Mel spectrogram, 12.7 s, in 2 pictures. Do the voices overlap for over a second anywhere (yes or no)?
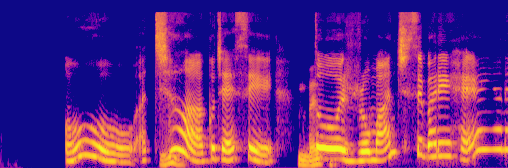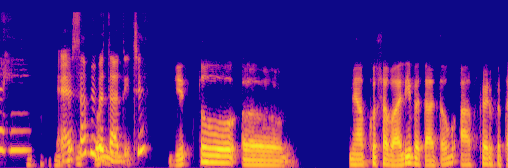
no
